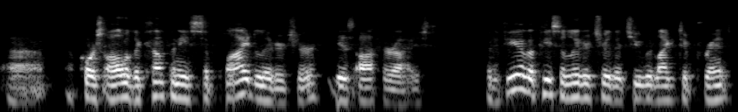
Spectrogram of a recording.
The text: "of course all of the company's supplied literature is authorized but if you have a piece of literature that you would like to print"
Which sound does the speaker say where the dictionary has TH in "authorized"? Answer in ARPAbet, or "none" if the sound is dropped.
TH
